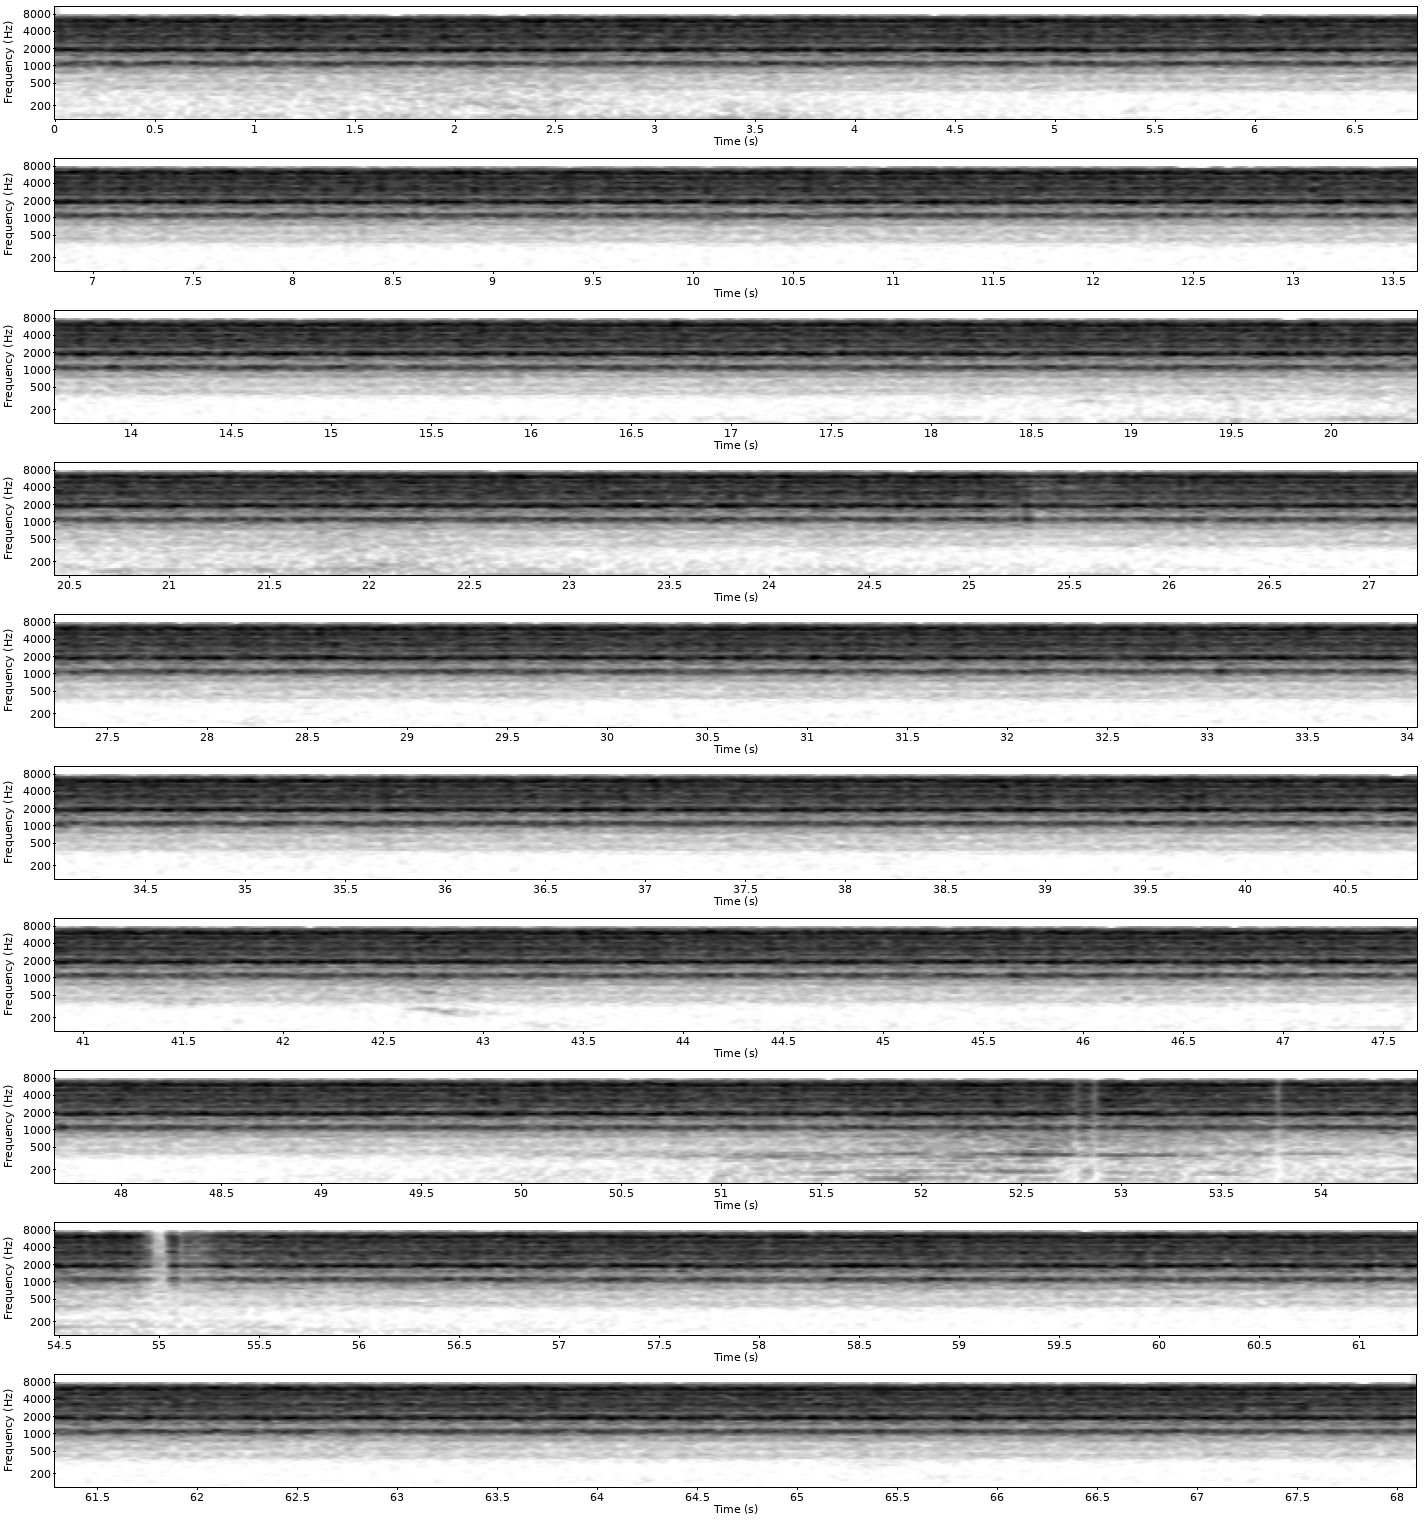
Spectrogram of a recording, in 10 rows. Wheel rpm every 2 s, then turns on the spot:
110, 110, 110, 120, 110, 110, 110, 110, 110, 110, 110, 110, 90, 110, 110, 110, 110, 110, 110, 110, 110, 110, 110, 110, 110, 120, 110, 80, 110, 110, 110, 110, 110, 110.
none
